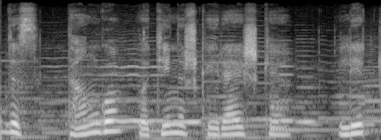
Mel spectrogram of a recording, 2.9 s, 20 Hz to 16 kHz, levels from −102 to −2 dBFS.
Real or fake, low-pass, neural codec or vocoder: real; 14.4 kHz; none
